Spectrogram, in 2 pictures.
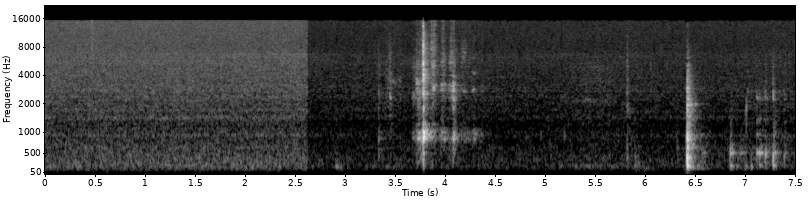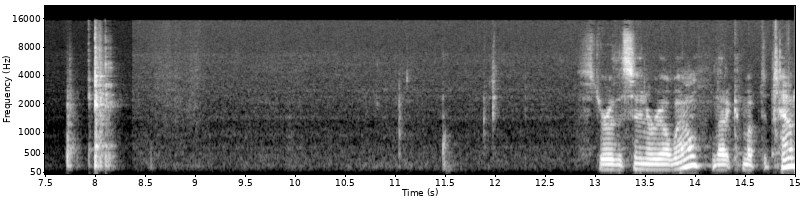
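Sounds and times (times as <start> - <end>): can set down on stovetop: 6.4 - 8.3.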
